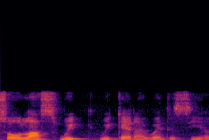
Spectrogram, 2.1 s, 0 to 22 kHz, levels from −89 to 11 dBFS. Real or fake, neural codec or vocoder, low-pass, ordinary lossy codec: real; none; none; none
